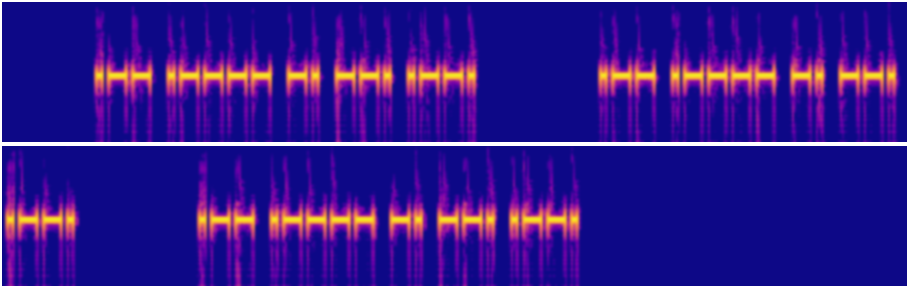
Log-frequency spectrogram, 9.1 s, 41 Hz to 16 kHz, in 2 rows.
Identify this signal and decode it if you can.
Morse code, heard as a keyed tone, about 40 wpm, 700 Hz. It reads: W1NGP W1NGP W1NGP
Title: USA Call Signs - 5 Characters - Repeated 3x - 40wpm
